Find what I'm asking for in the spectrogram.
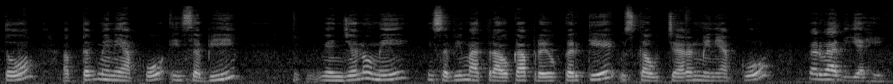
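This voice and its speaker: Slow, patient woman teaching children. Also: mid-range voice, slight background noise. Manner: sounds out each syllable slowly and clearly, asking the children questions. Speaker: primary school teacher. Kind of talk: slow, patient Hindi phonics lesson for young children.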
